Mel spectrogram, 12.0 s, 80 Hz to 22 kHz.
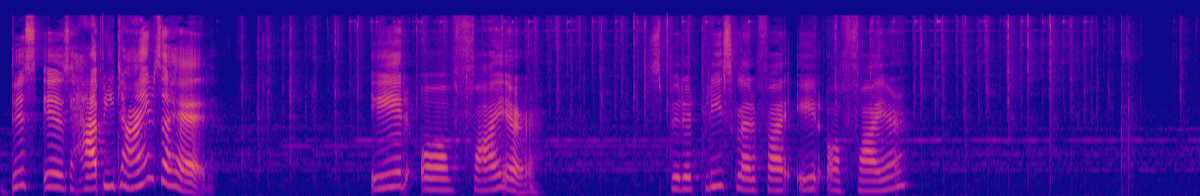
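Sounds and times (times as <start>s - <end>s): faint background music: 0.0s - 12.0s
cards being shuffled: 2.4s - 3.7s, 9.1s - 11.4s.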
